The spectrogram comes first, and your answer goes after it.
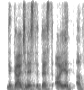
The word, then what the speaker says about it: Nagarjuna: Lu is Naga. Drup, which means warrior here, is Arjuna, the famous warrior of the Bhagavad Gita. Okay. So Naga Arjuna. So we should pronounce it Nagarjuna. Okay. Nagarjuna.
